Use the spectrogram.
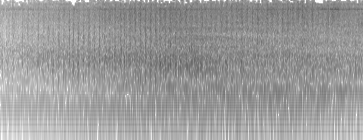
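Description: A helicopter's rotor thrums steadily overhead, ferrying out equipment of energy contractor Western GECO from the Dome Plateau project in Utah, its rapid chopping pulse swelling louder toward the middle before easing slightly, with no voices present.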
